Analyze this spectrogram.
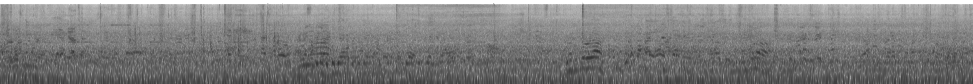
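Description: A crowd of men and women chatters nearby outdoors.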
